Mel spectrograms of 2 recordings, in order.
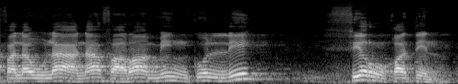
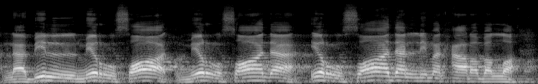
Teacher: ra sukun berarti kita lihat sebelumnya harakat sebelumnya kasrah maka tipis, tetapi setelahnya ada huruf isti'la maka tebal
